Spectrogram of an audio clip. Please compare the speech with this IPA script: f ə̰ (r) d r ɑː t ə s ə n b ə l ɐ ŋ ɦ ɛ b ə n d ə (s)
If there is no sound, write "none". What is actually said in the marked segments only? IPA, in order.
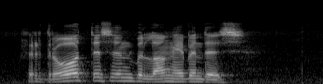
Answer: r, s

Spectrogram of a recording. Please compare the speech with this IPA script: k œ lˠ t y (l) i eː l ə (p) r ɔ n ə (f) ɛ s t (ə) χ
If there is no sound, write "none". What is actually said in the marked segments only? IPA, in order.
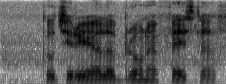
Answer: ɾ, b, f, ə

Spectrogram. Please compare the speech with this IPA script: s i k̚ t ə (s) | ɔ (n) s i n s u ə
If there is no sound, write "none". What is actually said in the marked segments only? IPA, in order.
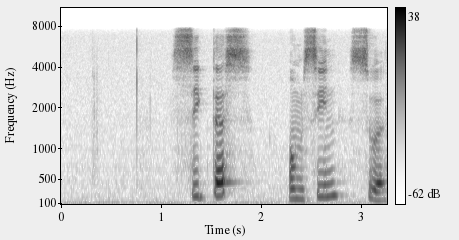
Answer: s, m

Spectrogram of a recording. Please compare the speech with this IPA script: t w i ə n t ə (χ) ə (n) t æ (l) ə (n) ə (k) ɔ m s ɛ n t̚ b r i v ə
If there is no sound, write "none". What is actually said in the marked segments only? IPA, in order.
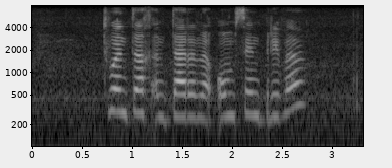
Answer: χ, n, ɾ, n, ʔ

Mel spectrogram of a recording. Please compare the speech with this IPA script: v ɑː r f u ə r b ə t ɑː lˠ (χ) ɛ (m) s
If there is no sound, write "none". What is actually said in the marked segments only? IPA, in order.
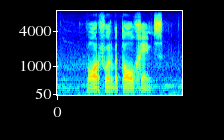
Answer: χ, m

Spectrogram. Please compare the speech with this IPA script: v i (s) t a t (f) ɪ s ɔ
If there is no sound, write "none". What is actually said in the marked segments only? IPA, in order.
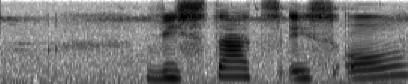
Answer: s, s

